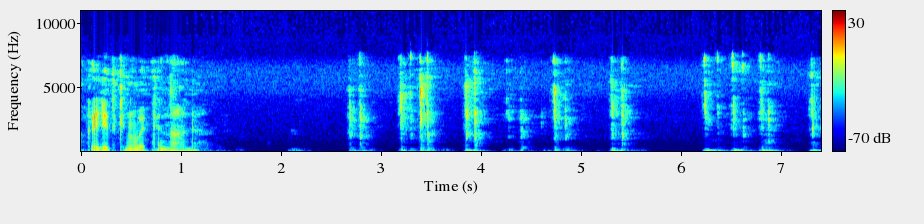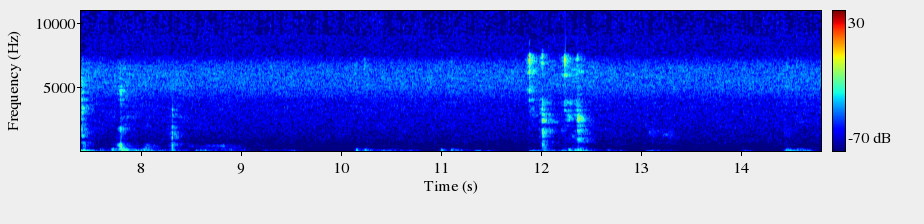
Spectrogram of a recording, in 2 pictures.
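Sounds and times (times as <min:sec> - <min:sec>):
speech: 0:00.1 - 0:01.3
typing on a computer keyboard: 0:02.7 - 0:05.6, 0:06.2 - 0:07.9, 0:11.9 - 0:12.6.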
